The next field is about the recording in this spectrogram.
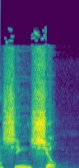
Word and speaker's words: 星宿: 我们其实那个时候叫做二十八星宿。这个宿啊，就是住宿的宿，宿舍的宿。 – 对对对，我们要念念成星宿。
